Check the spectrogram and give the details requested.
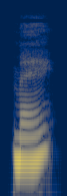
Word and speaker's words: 没: 有，有，没，没，有没有？有没有？有没有？有没有？没， Se pronuncia con el segundo tono.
